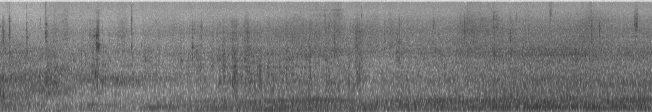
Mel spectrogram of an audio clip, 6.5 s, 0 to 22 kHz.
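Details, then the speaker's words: Infiniti G37 VQ37 after a DIY rebuild for spun bearings, on a test-drive pull with the window down: strong, even pull with the engine note climbing smoothly under load, no knocking or ticking over road noise; working engine, normal acceleration. "Sounds pretty good to me if I don't say so myself. I would say that's a working engine."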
